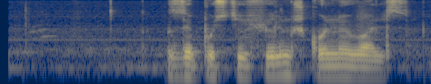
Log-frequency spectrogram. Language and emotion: Russian, neutral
